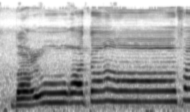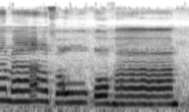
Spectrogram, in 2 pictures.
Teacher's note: فما کو بھی لمبا کرنا ہے اور فو کو بھی لمبا کرنا ہے، اور ہا کو بھی تھوڑا سا کھینچنا ہے · ایک فا میں سے آ گیا تو ادھر اخفا کریں گے، آواز کو ناک میں چھپا کر پڑھیں گے ، جیسے بعوغتن فما فوقها۔ فما کو بھی لمبا کرنا ہے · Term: الف مدہ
